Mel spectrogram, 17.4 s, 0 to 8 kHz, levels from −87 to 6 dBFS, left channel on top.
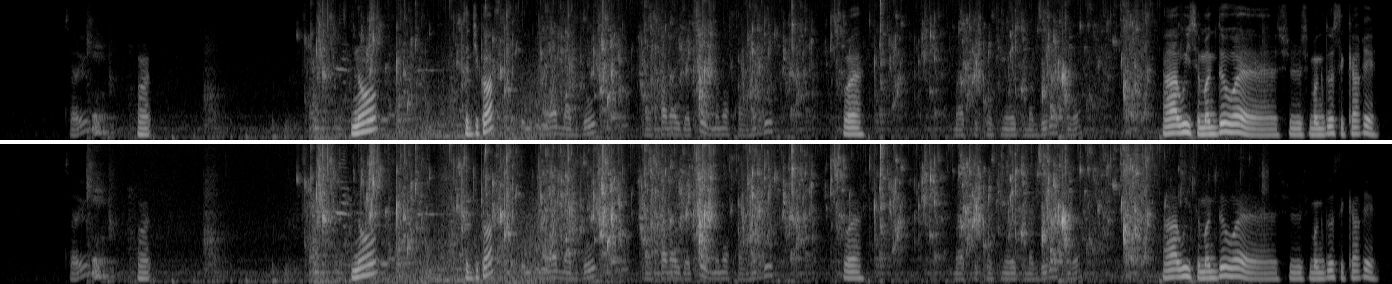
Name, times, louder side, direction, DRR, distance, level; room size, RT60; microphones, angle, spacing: voice 1, 0.8-1.2 4.2-4.8 6.1-7.5 8.1-9.8 11.9-13.6, equal, ahead, 3.5 m, -50 dB
Waves - Bathtub (Circular Waves), 1.1-15.8, right 8 dB, 30° right, 0.7 m, -41 dB
sound 1, 3.9-7.9, right 4 dB, 65° right, 1.0 m, -51 dB
sound 2, 4.1-14.1, left 7 dB, 40° left, 5.0 m, -68 dB
voice 2, 4.4-4.7 5.8-6.2 10.5-10.8 14.5-17.2, left 5 dB, 70° left, 0.5 m, -33 dB
head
